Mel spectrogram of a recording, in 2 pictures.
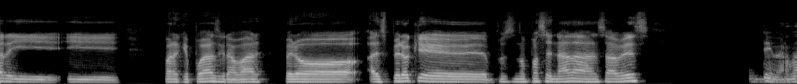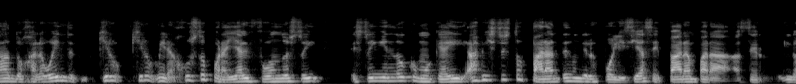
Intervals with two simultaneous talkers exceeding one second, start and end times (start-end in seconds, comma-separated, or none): none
